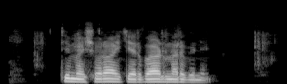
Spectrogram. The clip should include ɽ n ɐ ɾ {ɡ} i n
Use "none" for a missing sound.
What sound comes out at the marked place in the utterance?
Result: b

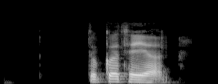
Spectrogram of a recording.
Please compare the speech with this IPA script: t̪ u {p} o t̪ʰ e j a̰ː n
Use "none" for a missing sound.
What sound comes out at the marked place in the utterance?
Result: k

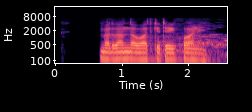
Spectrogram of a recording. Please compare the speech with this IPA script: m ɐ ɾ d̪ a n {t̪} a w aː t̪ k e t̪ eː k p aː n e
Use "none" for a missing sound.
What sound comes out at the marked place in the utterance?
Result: d̪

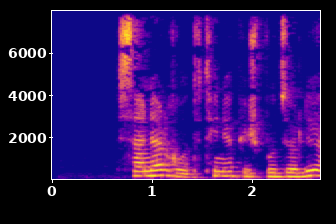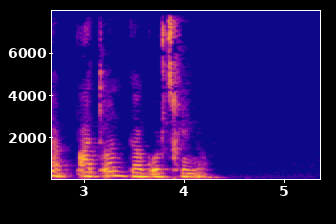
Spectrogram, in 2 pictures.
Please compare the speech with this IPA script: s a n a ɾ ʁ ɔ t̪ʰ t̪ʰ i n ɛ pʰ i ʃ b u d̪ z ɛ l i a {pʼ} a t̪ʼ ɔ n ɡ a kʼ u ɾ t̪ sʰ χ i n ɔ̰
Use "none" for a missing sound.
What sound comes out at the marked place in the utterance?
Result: pʼ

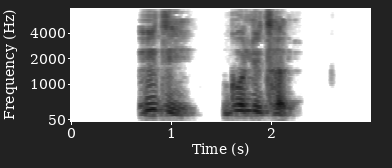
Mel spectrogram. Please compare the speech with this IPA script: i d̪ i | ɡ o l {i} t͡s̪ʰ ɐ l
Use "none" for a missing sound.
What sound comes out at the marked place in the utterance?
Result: i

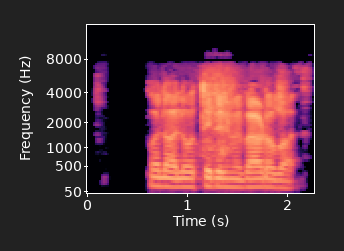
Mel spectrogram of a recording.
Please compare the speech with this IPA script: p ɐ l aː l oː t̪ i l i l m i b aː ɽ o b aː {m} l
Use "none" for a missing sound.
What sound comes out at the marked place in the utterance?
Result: none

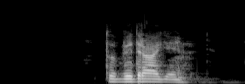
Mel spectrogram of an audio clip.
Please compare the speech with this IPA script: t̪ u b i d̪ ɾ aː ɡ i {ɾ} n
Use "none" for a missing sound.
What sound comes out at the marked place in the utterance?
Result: none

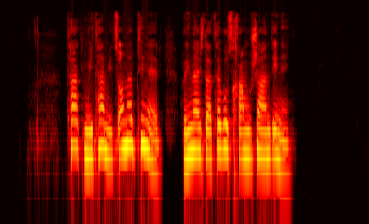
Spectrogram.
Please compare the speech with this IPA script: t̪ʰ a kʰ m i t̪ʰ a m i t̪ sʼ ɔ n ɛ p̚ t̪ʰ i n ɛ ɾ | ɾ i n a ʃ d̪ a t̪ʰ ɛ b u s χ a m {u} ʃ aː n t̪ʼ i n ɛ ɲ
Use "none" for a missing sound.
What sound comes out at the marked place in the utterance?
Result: u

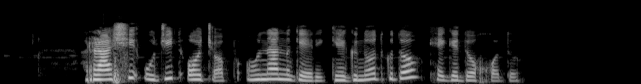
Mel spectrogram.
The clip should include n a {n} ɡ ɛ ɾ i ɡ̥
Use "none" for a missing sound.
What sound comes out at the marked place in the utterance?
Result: n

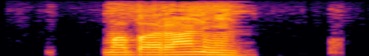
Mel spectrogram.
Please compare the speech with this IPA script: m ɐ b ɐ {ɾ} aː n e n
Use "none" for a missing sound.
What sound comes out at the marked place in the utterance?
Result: ɾ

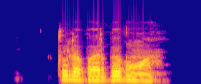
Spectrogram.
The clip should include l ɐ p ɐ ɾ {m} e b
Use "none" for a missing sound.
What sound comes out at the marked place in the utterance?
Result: b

